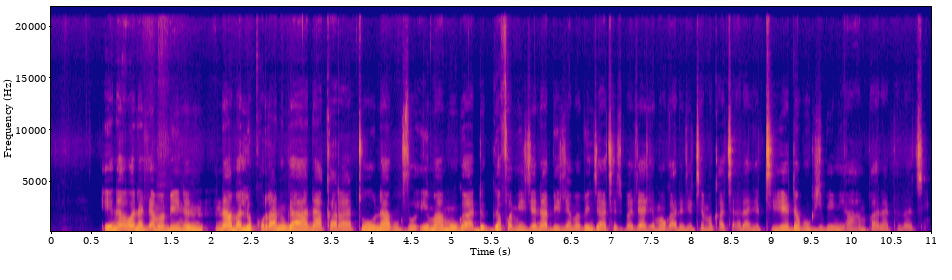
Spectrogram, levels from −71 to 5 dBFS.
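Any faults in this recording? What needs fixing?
Nothing stood out on listening to this speech recording, so there is nothing here that needs fixing.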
